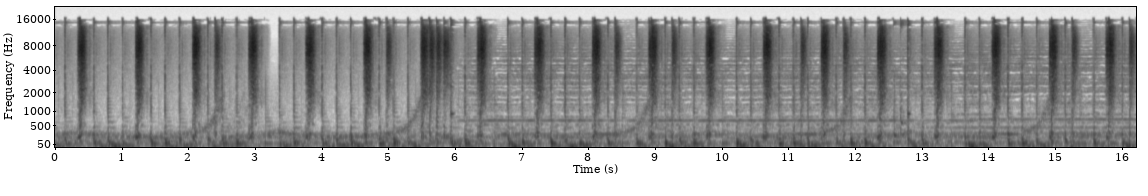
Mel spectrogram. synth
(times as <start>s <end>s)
4.5s 16.2s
